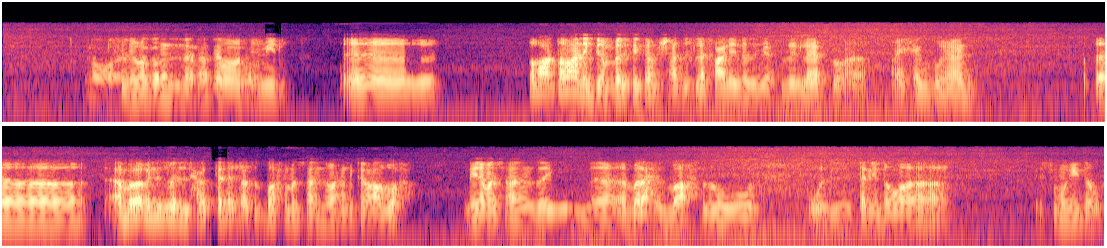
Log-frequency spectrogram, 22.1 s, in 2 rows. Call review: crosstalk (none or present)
present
